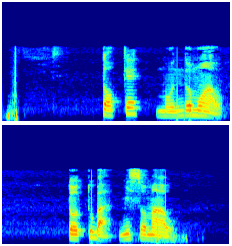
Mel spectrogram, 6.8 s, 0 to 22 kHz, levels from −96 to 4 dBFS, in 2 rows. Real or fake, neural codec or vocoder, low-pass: real; none; 5.4 kHz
